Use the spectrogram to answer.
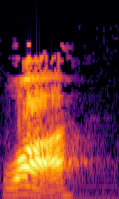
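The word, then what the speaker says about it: Wah (ו): The letter is pronounced Wah with a W, and that's all there is to it.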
